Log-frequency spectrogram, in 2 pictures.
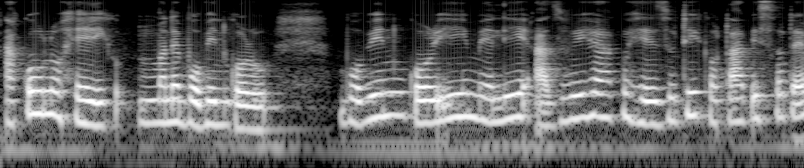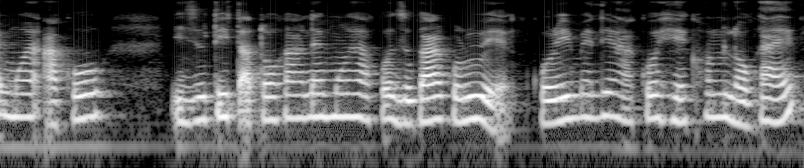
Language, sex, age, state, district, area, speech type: Assamese, female, 30-45, Assam, Sivasagar, rural, spontaneous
